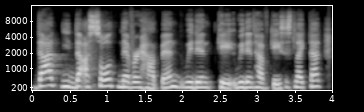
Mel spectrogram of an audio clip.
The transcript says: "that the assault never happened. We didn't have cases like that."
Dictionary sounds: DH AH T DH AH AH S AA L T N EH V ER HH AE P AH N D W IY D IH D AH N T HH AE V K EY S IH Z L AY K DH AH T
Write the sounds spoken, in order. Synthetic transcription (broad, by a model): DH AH T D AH AH S AA L T N EH V ER HH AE P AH N D W IY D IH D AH N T HH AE V K EY S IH S L AY K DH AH T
